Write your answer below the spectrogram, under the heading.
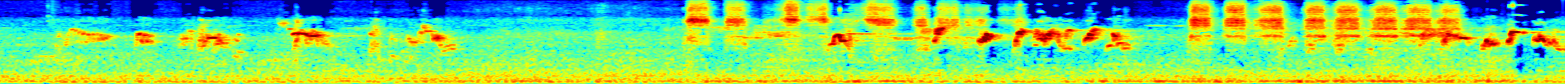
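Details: Red-whiskered bulbul: sweet chirped phrases at first, then a busier stretch of rapid, sharper notes mixed with bright warbles.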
